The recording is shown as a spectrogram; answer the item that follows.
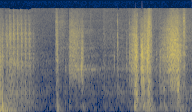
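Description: Cushions and the slatted bed base of a van camper being handled: a scraping rustle at the start, a couple of light knocks, and another rustle near the end.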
